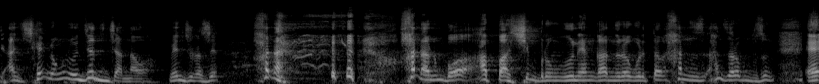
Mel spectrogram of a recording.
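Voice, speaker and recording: A man preaching a sermon as a guest pastor, animated and often laughing as he tells stories. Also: gravelly, slightly rough. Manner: animated, laughing, dramatic swings in pitch.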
